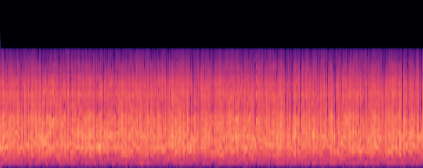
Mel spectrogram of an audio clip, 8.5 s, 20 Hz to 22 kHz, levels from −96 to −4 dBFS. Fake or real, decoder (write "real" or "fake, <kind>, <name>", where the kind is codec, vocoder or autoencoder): fake, vocoder, BigVGAN v2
